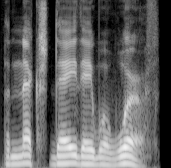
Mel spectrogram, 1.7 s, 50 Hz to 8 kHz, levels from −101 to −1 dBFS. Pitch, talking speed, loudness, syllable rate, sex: 125 Hz, 210 wpm, -15 LUFS, 5.4 syllables/s, male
